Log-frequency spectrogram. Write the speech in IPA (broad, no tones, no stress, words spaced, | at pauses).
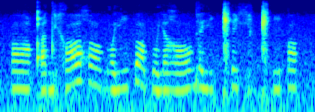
ɒːqʼɛ dixɒːχɔː ɡɔjipɒː pojɛʁɔːɡɛ jiǁʰe çə ǁʰihɒ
